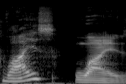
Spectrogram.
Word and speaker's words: Wise: Wise.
